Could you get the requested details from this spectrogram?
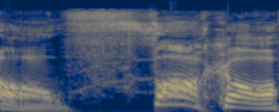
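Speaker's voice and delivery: small, lightly done mild shout. Retelling a reaction while reading a book: imitating own shout. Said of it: "I shouted".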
